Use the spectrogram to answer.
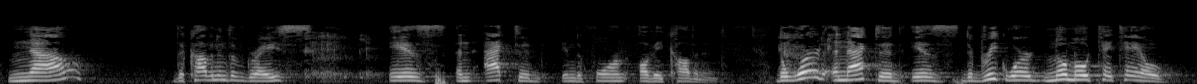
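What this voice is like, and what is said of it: Greek-English accent with French twist. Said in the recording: “So this is my Greek-English accent. ... With a little French twist in it. ... we'd say French-Canadian”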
